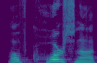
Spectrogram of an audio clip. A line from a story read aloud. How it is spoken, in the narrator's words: said the man as he approached the boy angrily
